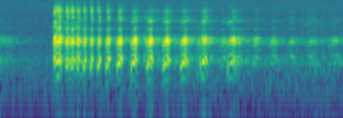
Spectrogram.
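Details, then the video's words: Willow ptarmigan giving a rapid, nasal, croaking rattle of about twenty notes that run fast, then slow and fade, over a faint steady background tone. "Willow Ptarmigan - Song & Call"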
